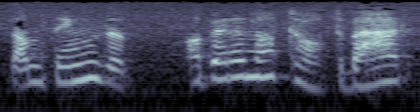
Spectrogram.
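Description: Steely, high-voiced lover in muffled radio drama. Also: female voice, husky. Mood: controlled, firm. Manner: brisk, commanding, urgent. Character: steely, bossy lover taking control. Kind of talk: old-time radio drama acting. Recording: muffled, noisy vintage radio recording.

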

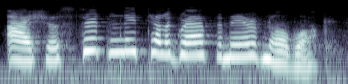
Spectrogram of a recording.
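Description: An actress playing a prim, indignant older spinster aunt in an old radio drama. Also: female voice, high voice, sing-song, a little fast. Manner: prim, huffy. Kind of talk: 1940s radio acting. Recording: tinny old radio broadcast.

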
